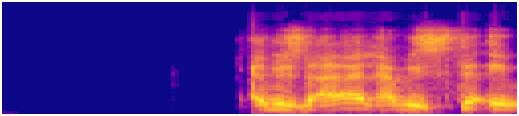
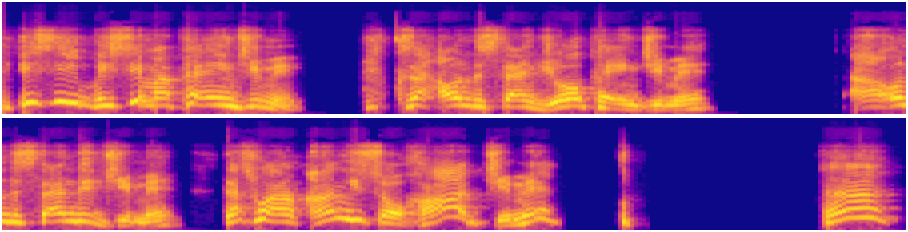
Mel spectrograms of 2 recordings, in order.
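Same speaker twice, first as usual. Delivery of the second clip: heated rant; 8 semitones higher than usual. Real, not acted. Ranting straight at Jimmy, heated and high. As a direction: pitch climbs as he berates him.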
